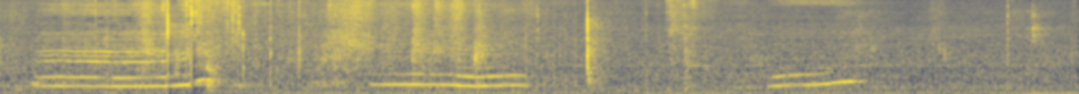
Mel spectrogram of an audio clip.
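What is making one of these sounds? A toddler girl babbles and hums nearby.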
